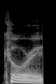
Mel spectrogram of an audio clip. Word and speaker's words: CORU: Am I pronouncing that right? CORU? Sure, indeed. Yeah, CORU, the Irish regulator in the Irish healthcare system,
